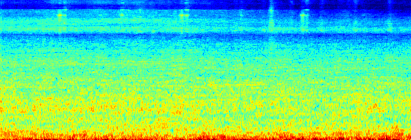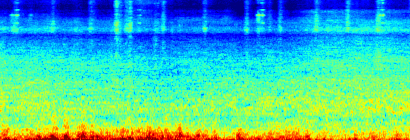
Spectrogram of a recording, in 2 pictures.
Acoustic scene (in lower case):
street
